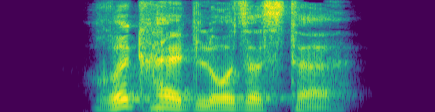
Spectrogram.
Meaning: inflection of rückhaltlos: 1. strong/mixed nominative/accusative feminine singular superlative degree 2. strong nominative/accusative plural superlative degree
- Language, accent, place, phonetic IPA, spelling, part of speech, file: German, Germany, Berlin, [ˈʁʏkhaltloːzəstə], rückhaltloseste, adjective, De-rückhaltloseste.ogg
